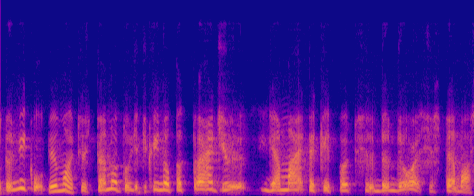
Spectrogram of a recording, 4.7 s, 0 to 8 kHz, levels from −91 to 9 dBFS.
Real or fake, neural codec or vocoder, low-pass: fake; autoencoder, 22.05 kHz, a latent of 192 numbers a frame, VITS, trained on one speaker; 7.2 kHz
